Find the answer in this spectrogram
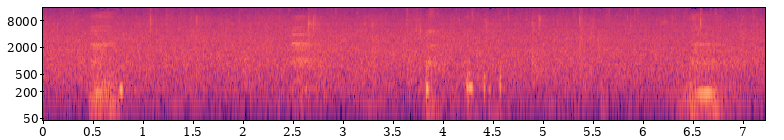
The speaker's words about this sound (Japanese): この雨やな。 明日も明後日も毎日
